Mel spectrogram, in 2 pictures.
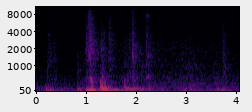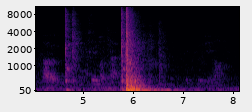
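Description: A door banging and several lighter knocks and bumps, the loudest bang about six seconds in, with faint muffled voices in the background.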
